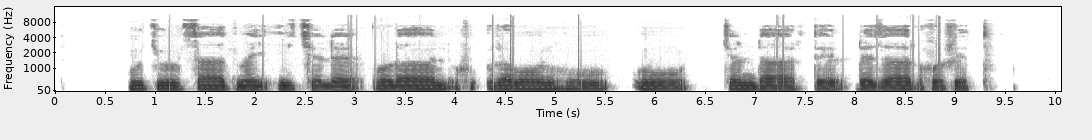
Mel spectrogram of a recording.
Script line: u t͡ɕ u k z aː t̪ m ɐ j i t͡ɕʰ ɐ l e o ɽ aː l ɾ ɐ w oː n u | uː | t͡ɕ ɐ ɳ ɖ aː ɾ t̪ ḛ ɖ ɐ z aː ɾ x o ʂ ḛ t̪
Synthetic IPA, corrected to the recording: u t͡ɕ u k s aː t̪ m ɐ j i t͡ɕʰ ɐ l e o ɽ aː l ɾ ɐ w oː n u | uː | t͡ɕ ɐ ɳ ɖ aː ɾ t̪ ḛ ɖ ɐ z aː ɾ h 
